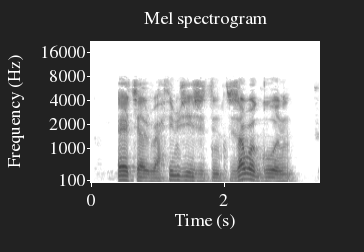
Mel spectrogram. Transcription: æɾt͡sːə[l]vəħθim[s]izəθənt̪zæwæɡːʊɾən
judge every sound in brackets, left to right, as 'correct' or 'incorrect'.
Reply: incorrect: ɾ, incorrect: z

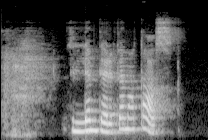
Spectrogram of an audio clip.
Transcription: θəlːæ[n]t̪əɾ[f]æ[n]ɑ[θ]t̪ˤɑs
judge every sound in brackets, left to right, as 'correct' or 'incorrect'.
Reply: incorrect: m, correct, incorrect: m, incorrect: none

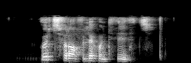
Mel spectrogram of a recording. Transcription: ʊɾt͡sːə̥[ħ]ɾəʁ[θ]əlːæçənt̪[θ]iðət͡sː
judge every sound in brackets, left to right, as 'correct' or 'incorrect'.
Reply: incorrect: f, incorrect: f, correct

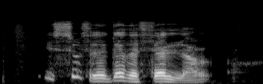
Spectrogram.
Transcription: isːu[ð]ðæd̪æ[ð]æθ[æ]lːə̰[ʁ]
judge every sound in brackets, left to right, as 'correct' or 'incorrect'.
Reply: incorrect: θ, correct, correct, correct

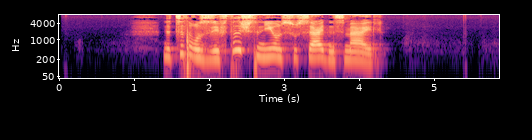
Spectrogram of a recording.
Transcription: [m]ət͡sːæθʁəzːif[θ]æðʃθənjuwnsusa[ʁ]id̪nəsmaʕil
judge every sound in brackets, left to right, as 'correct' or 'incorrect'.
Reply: incorrect: n, correct, incorrect: ʕ

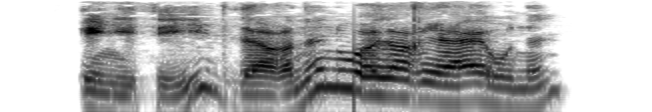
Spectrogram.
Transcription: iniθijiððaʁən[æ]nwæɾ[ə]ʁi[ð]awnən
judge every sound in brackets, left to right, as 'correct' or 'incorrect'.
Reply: correct, incorrect: a, incorrect: ʕ

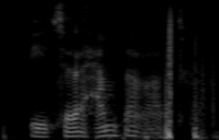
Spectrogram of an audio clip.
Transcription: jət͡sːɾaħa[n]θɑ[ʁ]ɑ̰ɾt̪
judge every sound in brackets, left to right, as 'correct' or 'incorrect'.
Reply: incorrect: m, correct

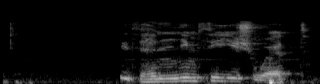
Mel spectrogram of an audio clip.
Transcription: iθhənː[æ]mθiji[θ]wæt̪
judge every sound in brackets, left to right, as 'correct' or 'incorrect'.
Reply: incorrect: i, incorrect: ʃ

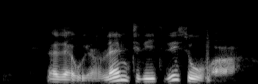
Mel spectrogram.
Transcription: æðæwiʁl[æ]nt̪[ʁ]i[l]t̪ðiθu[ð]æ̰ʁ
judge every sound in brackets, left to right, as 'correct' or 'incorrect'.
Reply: correct, incorrect: ð, incorrect: none, incorrect: v

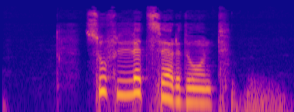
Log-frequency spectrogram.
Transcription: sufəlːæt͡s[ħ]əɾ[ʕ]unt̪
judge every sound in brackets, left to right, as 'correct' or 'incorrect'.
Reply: incorrect: s, incorrect: ð

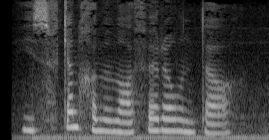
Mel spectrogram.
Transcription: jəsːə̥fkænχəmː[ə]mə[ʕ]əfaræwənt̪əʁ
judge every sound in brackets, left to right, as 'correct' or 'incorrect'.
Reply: correct, incorrect: ʁ

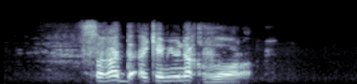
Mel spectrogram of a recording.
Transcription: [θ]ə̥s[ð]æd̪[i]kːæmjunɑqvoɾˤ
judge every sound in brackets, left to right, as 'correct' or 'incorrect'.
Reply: correct, incorrect: ʁ, incorrect: æ

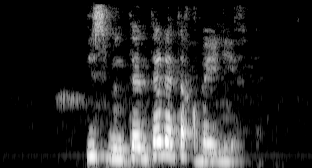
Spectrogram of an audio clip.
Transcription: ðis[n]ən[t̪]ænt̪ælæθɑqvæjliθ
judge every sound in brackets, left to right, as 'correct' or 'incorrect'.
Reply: incorrect: m, correct

